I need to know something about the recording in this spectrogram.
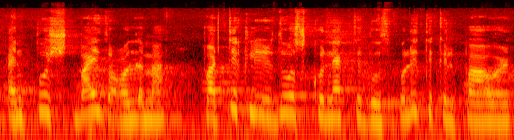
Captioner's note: speaks Arabic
